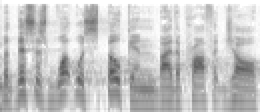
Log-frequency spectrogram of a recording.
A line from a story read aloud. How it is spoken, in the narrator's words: Peter says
